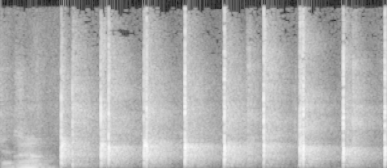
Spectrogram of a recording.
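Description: A short spoken sound gives way to a single person clapping their hands, about nine sharp, evenly spaced claps at a steady, moderate pace, each one loud and crisp.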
